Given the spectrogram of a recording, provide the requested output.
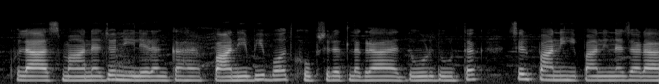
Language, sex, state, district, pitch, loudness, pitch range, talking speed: Hindi, female, Bihar, Araria, 195 Hz, -25 LUFS, 190-200 Hz, 220 wpm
